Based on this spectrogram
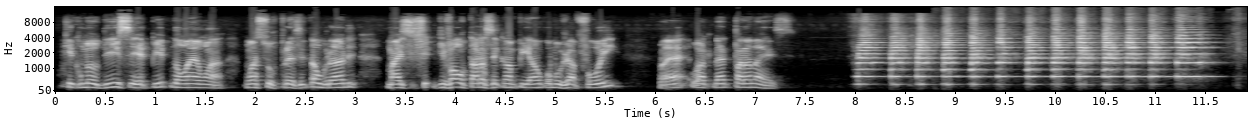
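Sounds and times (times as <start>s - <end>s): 
speech: 0.1s - 7.4s, 8.0s - 8.2s
loud brassy horn blasts: 8.0s - 11.9s.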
